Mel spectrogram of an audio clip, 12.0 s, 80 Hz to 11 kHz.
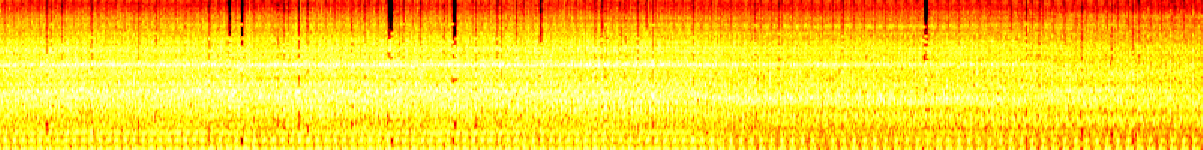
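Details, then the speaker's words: Royal Enfield 500 Bullet Electra X (AVL), single cylinder, slightly wet-sumped, warming up while idle is adjusted with a screwdriver: steady thump about four beats a second with light clatter; clean, even idle, sounds good mechanically. "Well, it sounds good mechanically, but that won't really tell us how it's going to go on the road."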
